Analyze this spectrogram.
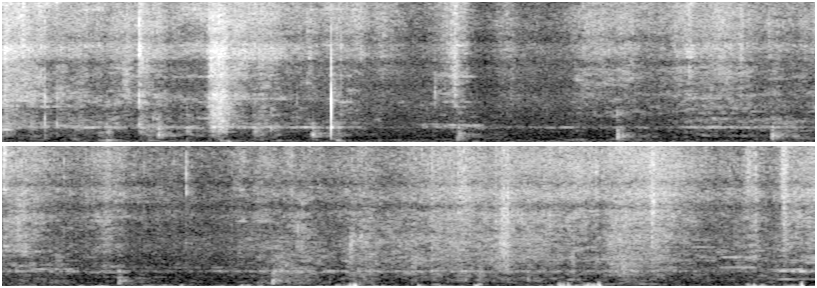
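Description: A baby elephant snuffles and breathes through its trunk close by.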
